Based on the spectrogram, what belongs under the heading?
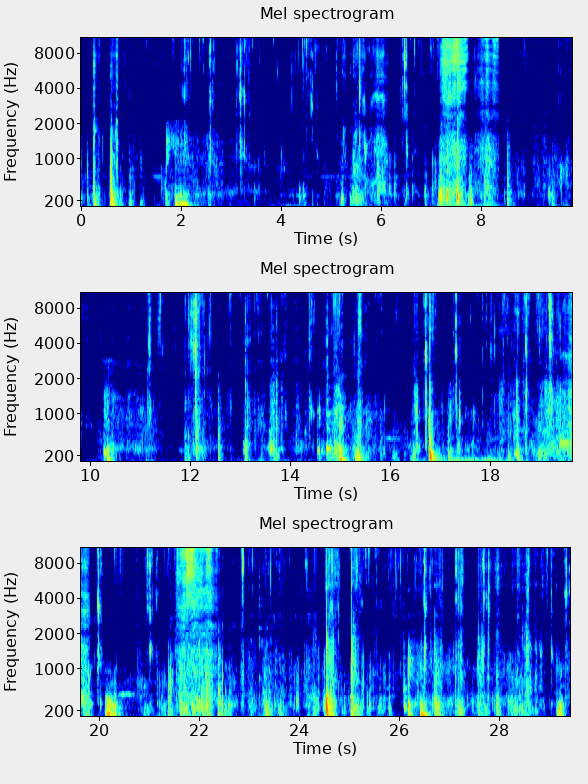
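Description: Close-up chewing and wet mouth sounds of a man eating rice and dum aloo curry by hand, irregular smacks and clicks, with a few louder hissy bursts about a quarter of the way in and again about three quarters through.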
